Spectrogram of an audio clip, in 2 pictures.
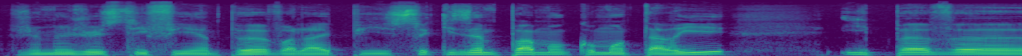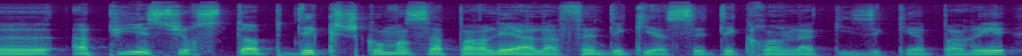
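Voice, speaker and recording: A man with a light southwestern French accent, talking in a lowish, mellow voice. He gives loose, rambling reaction commentary as a video host, stringing thoughts together with constant fillers and restarts. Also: steady tone, moderate pace. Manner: rambling, filler-heavy, many "voilà" and "euh". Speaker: YouTube news commentator.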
